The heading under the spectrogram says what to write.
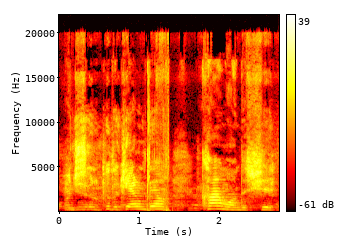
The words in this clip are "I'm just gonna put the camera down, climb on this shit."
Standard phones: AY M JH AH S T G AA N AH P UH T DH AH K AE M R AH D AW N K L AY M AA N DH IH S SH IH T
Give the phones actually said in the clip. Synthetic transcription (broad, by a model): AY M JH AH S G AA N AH P UH T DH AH K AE R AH D AW N K AY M AA N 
